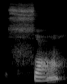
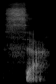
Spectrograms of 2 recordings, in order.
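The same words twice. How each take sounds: First: The S sound is hard and heavy. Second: The S sound is plain and light. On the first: The speaker calls it right. "It's kind of like a hard S" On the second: The speaker calls it wrong. "not Sa"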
